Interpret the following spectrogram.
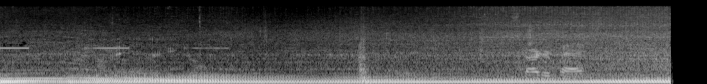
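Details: Acura RSX showing a P2500 code on a Zus Nonda monitor; the battery passed and the alternator tested at about 14 volts. A low, steady idle hum that settles after a brief rev, with no knocks, misses or whine. The engine idles normally.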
